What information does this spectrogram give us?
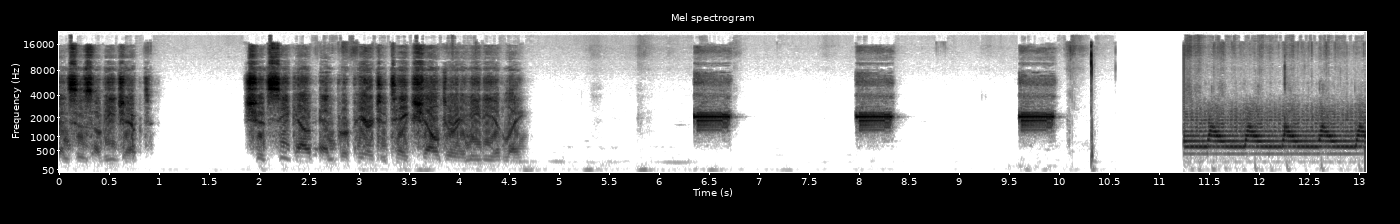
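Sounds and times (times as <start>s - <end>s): alarm tones: 11.3s - 13.0s.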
